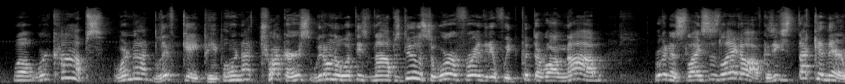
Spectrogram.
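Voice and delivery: pitched well up, rushed and worried; panicky protest. Retold or imitated. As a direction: plead that you're cops, not truckers.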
